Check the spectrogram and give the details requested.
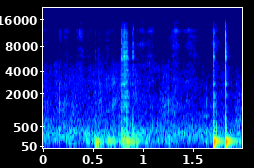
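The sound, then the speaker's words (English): Soft pats and rustles of damp rainbow-colored paper pieces being stuck one by one onto a papier-mâché bowl, a couple of gentle touches followed by two firmer dabs in quick succession, with no talking. “As I stick one and one more piece of paper onto my paper mache bowl.”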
